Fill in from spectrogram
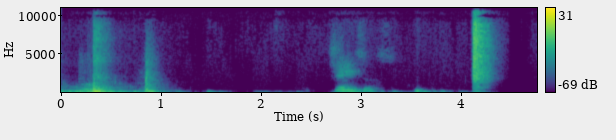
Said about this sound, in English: Just had a spillage. He's just knocked his coffee all over his computer. Right. All over the floor.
